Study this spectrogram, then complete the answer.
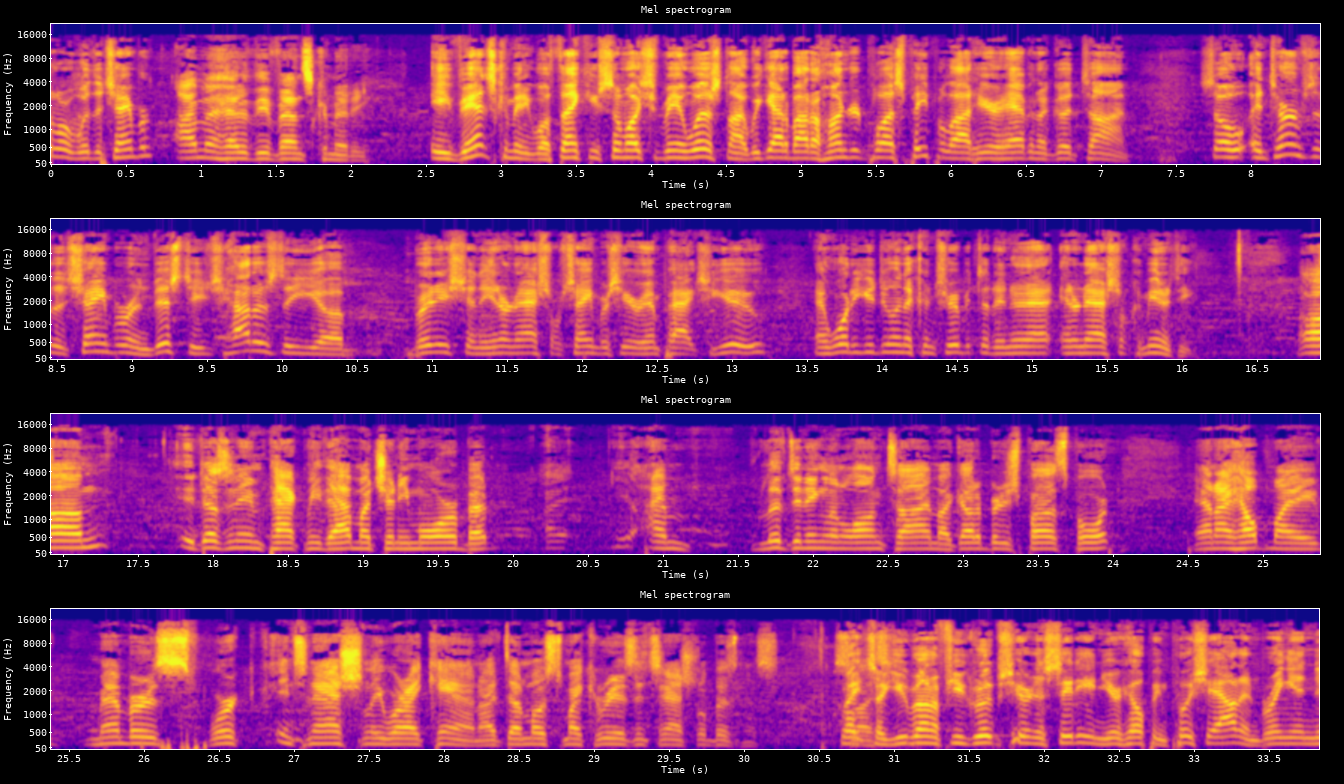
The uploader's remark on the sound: This interview was recorded live at the International Euro Chamber After-Hours Business Mixer in Atlanta. Hosted by members of the Belgian, British, Swedish and Dutch business community in Atlanta, Georgia.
